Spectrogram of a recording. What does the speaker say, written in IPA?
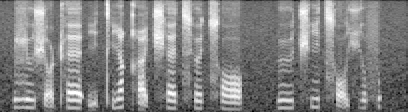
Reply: ɮ ʉ ʃ ɔ̰ ʈʰ ɛ ʔ ḭ tʼ i qʰ ḭ t͡ʃʰ ɛ t͡sʰ ø t͡sʰ ɔ | ʉ t͡ʃʰ i t͡sʰ ɔ̰ ç ɵ f

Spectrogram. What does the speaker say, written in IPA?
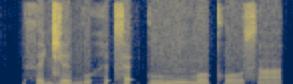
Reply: θ e˦˨ d͡ʑ e˦˨ ɪ̯ b u˨ h ɪ˦ ʔ s ɛ˦ ʔ k u˦ m ĩ˨ m o˦˨ ʊ̯ kʰ o˨ ʊ̯ s ã˨

